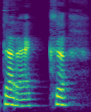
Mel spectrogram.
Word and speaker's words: Tarek: Diciamo che lo chiamano tutti Tarek, però il suo nome, dal momento che è di origine israeliana per la mamma, la pronuncia corretta è Tarek.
